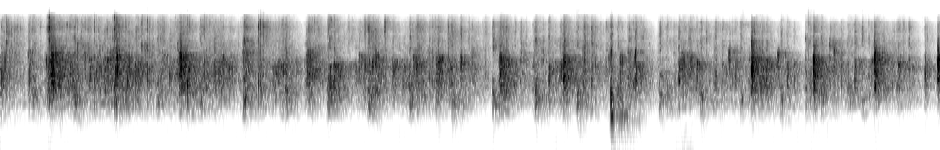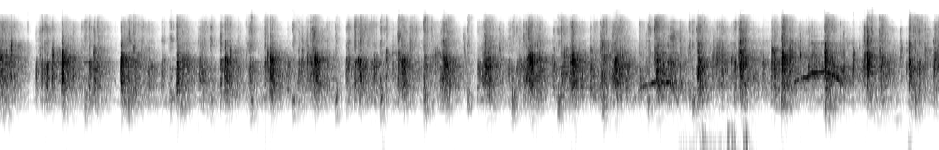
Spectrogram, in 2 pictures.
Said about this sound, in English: Rise to your feet. Thank you for clapping for me. Now clap for Jesus.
